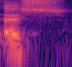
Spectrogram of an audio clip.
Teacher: قلنا الشين رخوه بيجري فيها الصوت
